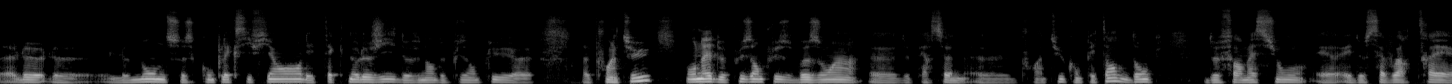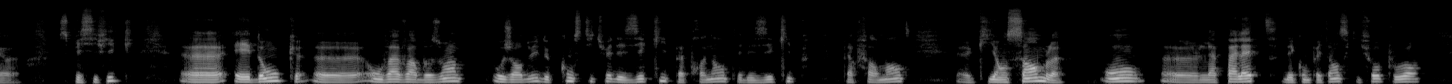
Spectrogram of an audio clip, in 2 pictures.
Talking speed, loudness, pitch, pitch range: 140 wpm, -28 LUFS, 110 Hz, 105-130 Hz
